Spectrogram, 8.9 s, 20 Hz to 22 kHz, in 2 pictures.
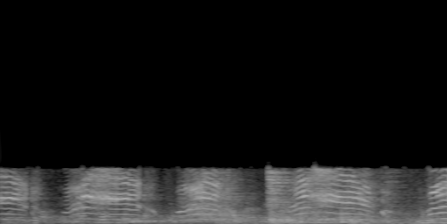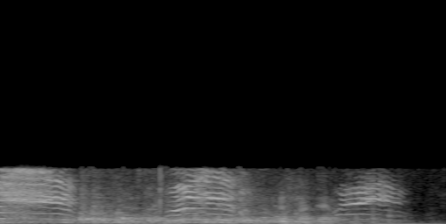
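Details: First cry of a newborn girl delivered by caesarean section, the first IVF baby, in 1978 archive news footage: repeated high-pitched wailing cries in short bursts shortly after birth, a normal vigorous cry.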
